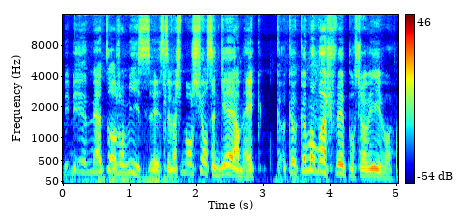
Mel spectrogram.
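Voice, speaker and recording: In an amateur comedy sketch for a school history video, a teenage or young adult man clowns as a dim-witted sidekick, stammering through questions. His voice is high and sing-song at normal speed, and the homemade recording has faint noise.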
